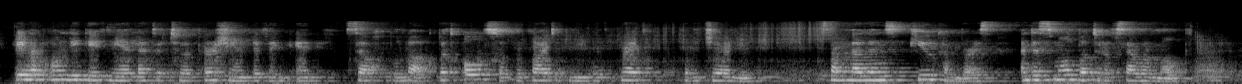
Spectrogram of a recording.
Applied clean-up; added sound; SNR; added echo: neural separator model SepFormer DNS4.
